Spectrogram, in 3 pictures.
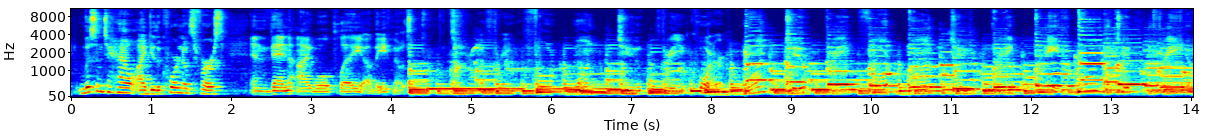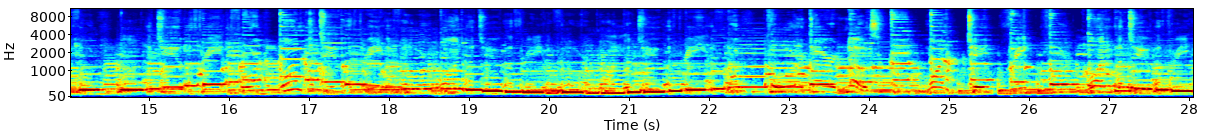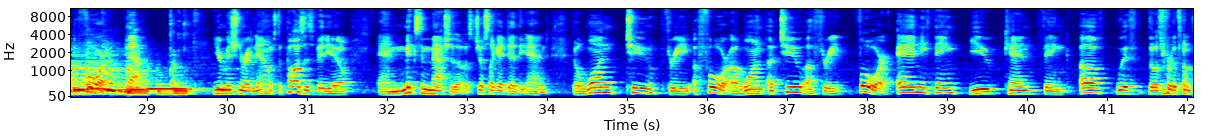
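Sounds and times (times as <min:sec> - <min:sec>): electric guitar blues solo: 0:04.2 - 0:29.8.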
